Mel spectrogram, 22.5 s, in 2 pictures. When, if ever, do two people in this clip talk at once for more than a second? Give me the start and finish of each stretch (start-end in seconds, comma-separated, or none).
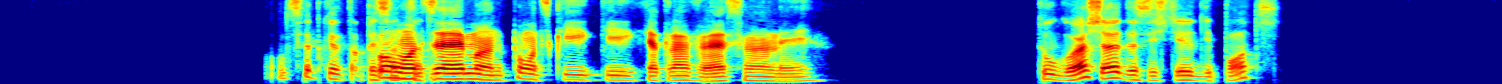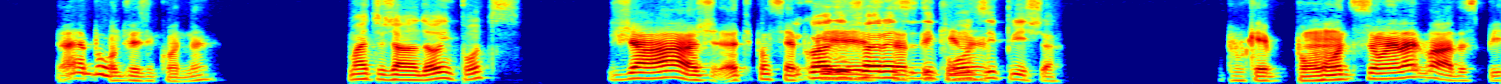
17.1-18.7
